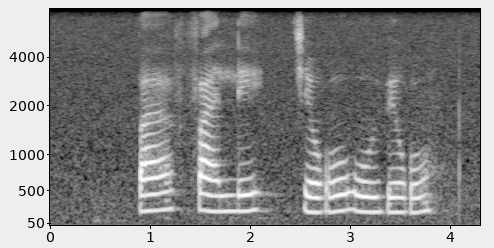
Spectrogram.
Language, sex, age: Northern Sotho, female, 25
